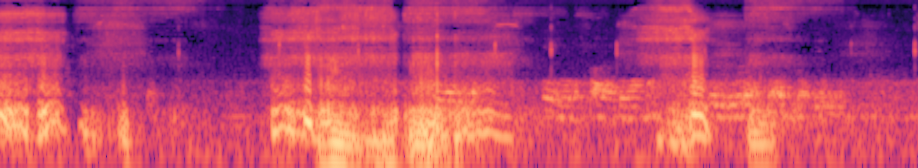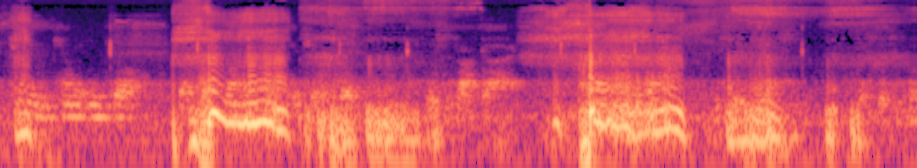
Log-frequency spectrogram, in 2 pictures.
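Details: Fast asleep with tongue out and twitching: loud, irregular low rattling snores with snorting breaths and quieter pauses between them.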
